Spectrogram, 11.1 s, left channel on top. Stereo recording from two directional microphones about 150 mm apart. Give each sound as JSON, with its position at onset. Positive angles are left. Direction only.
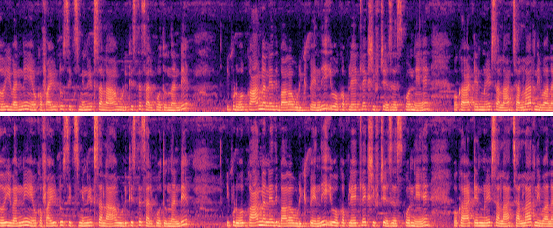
{"t": 0.0, "sound": "speech", "side_deg": -20}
